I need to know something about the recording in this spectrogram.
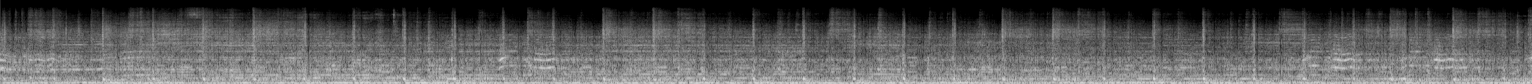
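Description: Live electronic pop music over an arena sound system, with heavy bass and a steady beat, and a woman singing at times.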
